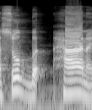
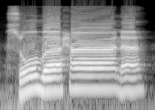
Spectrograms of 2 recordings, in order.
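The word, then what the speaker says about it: سُبْحَانَ: lafal huru ba sukun Apabila ada huruf ba dia harakatnya sukun maka ada hukum Qalqalah maka harus dipantulkan dalam membacanya hati-hati juga dalam pantulannya jangan sampai ada tambahan Hamzah atau di dalam bacaannya ada sakta misalnya Subhana ini sakta kalau dia tambah n Subhana harusnya dia sub ya Subhana Kemudian pada lafal ha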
